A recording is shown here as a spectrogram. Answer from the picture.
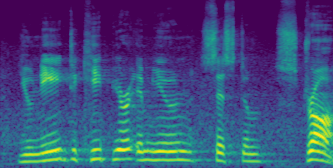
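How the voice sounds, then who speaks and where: A man's voice with noticeable background noise. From North America. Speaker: convention panel speaker. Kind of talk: convention panel talk. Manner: animated.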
